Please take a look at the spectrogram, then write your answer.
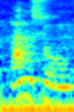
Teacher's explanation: Tetap dua-duanya harus tidak ada suara nun, tidak boleh ada. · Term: idgham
